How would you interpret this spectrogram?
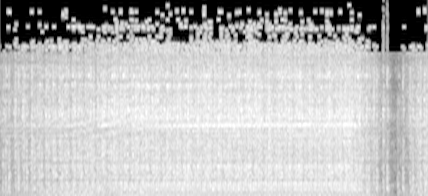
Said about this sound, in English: Landon Dix is cranking his slightly scuffed, grey industrial sewing machine to the max this afternoon. On top of the bobbin lies a coil of rope, which he rotates under the fast-paced needle.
